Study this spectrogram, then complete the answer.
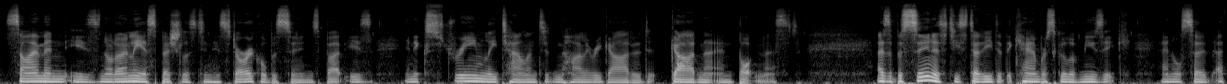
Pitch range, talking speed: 110-130 Hz, 165 wpm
